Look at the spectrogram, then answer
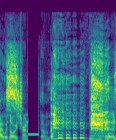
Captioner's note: beep; laughing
